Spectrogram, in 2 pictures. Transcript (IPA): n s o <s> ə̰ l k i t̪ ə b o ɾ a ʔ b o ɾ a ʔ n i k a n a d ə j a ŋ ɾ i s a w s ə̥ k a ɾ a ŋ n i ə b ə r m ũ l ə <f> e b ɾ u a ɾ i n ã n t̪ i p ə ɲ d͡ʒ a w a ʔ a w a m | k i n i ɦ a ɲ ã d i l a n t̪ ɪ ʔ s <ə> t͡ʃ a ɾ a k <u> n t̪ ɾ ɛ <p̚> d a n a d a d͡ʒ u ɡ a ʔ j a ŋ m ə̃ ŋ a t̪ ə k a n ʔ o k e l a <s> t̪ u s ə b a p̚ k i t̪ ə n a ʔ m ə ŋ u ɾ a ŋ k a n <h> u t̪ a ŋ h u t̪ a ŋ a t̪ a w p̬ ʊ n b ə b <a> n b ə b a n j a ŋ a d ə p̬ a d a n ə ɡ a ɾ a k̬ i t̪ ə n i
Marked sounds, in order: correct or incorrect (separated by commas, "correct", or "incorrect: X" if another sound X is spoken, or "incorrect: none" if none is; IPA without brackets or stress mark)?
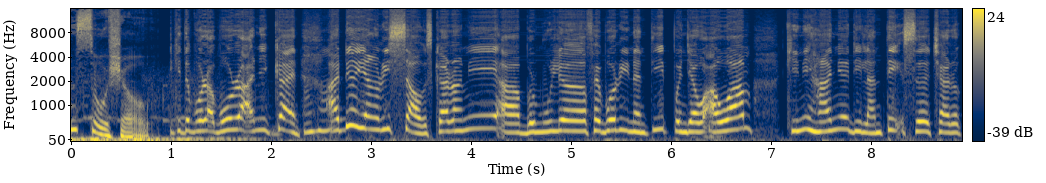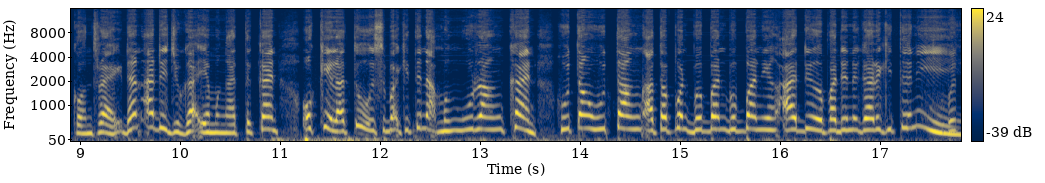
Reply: incorrect: ʃ, correct, correct, incorrect: ɔ, incorrect: k̚, incorrect: h, correct, correct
